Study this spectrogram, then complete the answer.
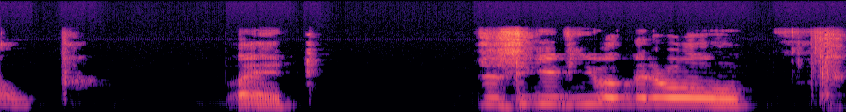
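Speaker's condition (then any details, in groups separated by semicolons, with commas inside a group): Cerebral palsy; wheelchair, needs transfer help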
